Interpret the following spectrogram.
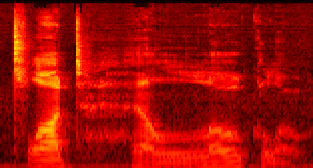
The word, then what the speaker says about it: Tlatelolco: Tlatelolco. Tlatelolco. And it's honestly like, if you break it down into syllables, it makes it a lot easier, because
